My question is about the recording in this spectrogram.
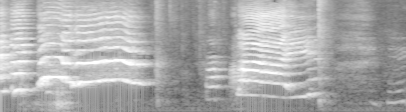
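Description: Wordless, high-pitched squealing voices of a woman and a girl: one drawn-out squeal lasting about a second and a half, then a shorter one about two seconds in.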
